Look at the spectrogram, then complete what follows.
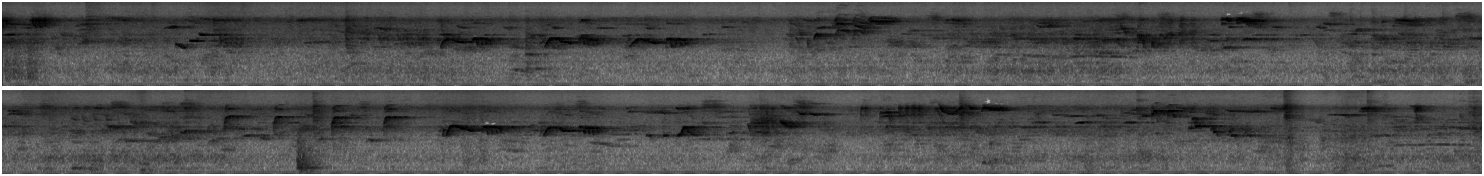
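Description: Many small songbirds chirping and twittering in quick, scattered calls, over a steady low hum.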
